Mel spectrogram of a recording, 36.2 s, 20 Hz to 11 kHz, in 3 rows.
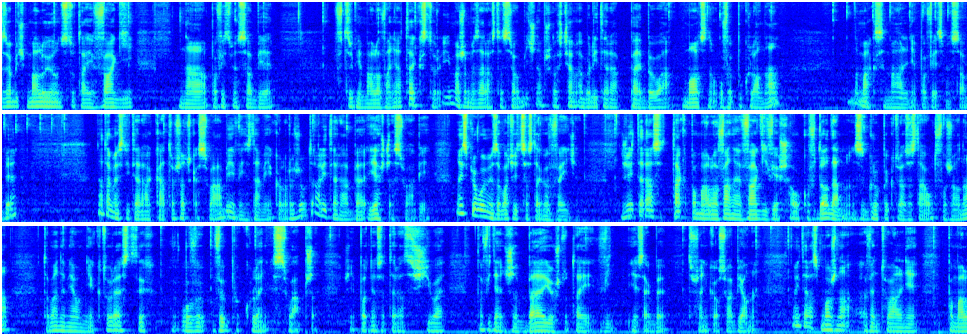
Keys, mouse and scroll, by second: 0.2-2.6 middle drag, 2.0 f, 2.8-4.8 drag, 3.1-6.2 middle drag, 7.0-17.8 drag, 17.8 Escape, 18.7 ctrl+Tab, 19.2-21.8 middle drag, 22.7-24.5 drag, 24.8-28.6 middle drag, 28.1-30.0 drag, 32.5-36.1 middle drag, 34.2 ctrl+Tab, 35.6 ctrl+Tab.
